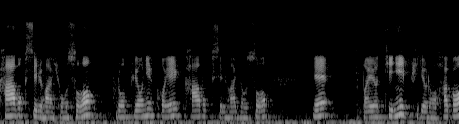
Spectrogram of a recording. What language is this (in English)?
Korean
